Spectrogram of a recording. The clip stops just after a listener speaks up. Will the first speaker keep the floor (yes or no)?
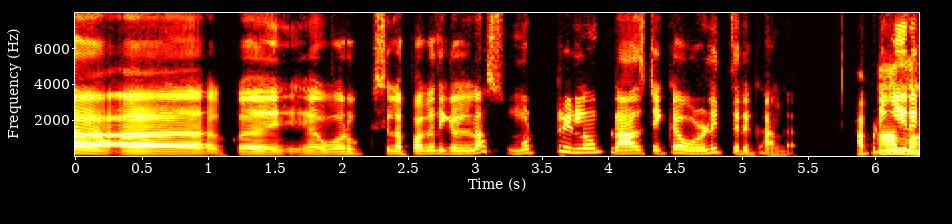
yes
